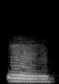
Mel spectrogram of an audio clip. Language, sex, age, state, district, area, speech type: Kannada, male, 60+, Karnataka, Koppal, urban, conversation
